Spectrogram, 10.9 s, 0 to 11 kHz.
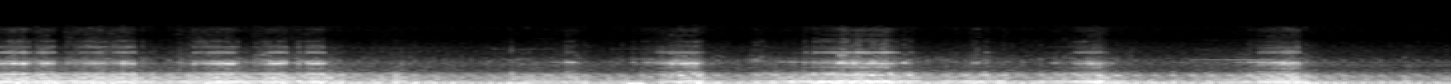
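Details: VW Polo 1.9 TDI 131 (BLT) cold-start idle: rough rattle with squealing bursts lasting about a minute or two, gone when hot; mechanic traced it to the alternator belt and pulley.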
